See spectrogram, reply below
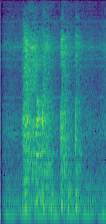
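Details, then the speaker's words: Acted cough in a fake cough-drop commercial, from a sick pizza worker who hasn't taken anything for the cough yet. "I haven't taken anything for that cough. No, not yet."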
